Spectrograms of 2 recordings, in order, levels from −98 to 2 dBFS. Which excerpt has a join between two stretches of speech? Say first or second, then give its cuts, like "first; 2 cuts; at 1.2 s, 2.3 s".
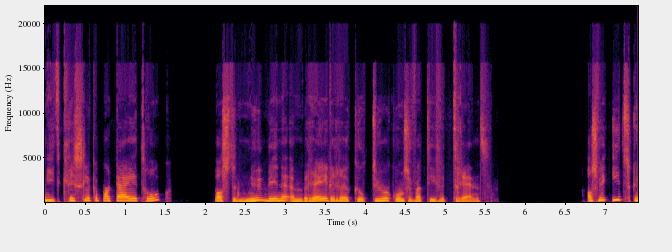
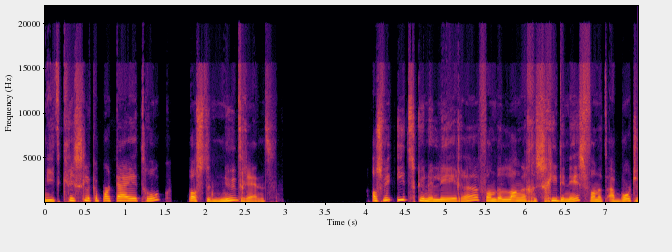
second; 2 cuts; at 1.7 s, 2.4 s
